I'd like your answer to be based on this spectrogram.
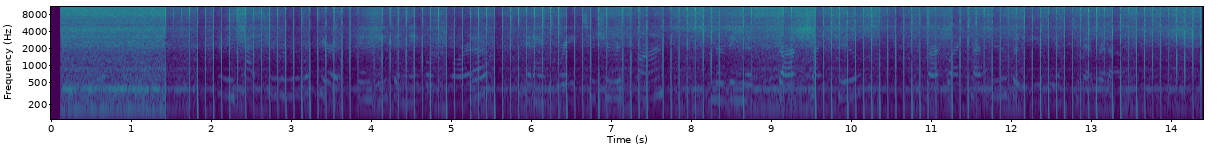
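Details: Laser tattoo removal treatment: rapid, steady, sharp snapping pulses at about three per second over a machine hum and hiss as the laser fires.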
